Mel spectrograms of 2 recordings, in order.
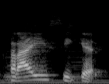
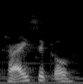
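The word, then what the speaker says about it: traysikel: you will write down the word so tricycle is spelled as t r a y s i k e l so you say tricycle okay tricycle now this mod of of transportation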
